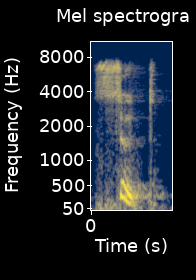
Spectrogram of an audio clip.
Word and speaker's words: suit: is very nowhere nice suit remember it's not pronounced sweet sweet is a taste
